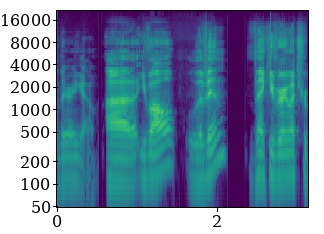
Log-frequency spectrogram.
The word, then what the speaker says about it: Levin: uh there's there are a lot of people who spell their name the same way I do and say Levan. Uh and it's okay for them to be wrong, but they are wrong.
